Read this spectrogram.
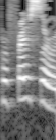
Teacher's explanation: professor là trọng âm ở âm thứ hai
